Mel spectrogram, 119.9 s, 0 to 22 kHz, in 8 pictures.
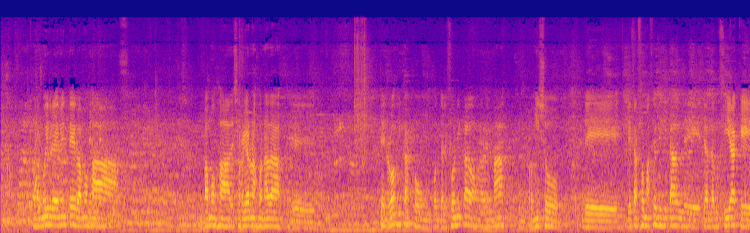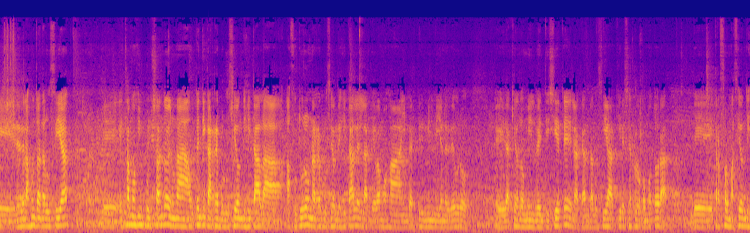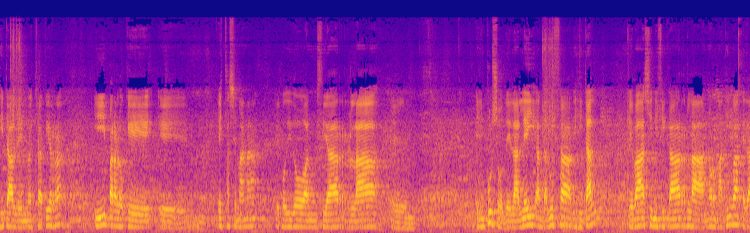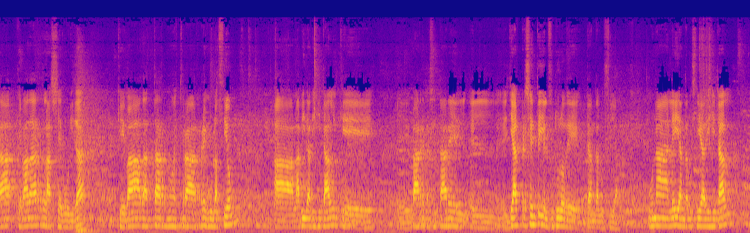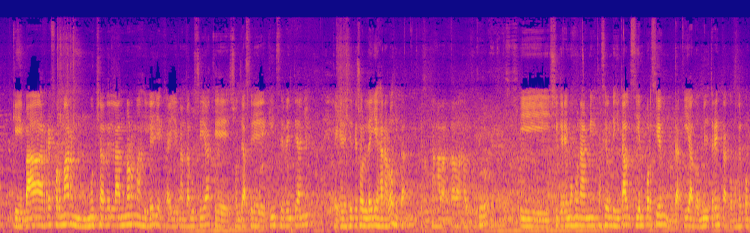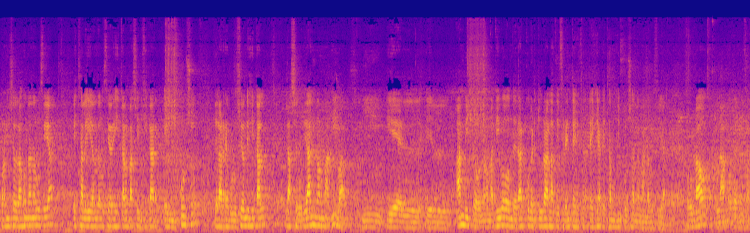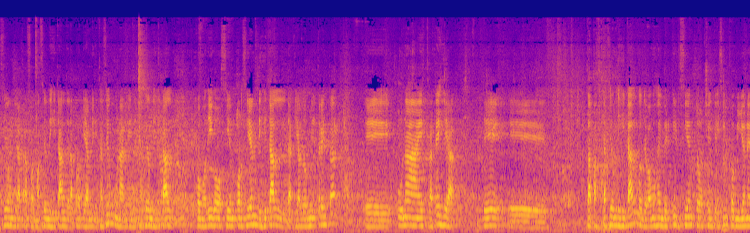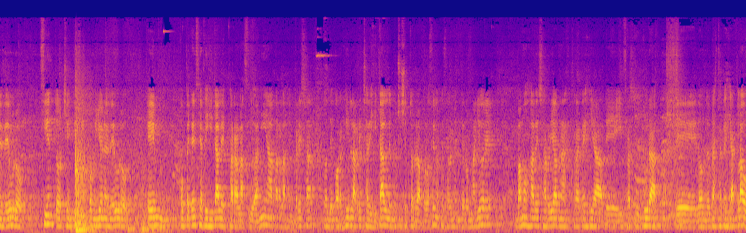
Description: El consejero de la Presidencia, Interior, Diálogo Social y Simplificación Administrativa, Antonio Sanz, ha anunciado este viernes durante su intervención en los Desayunos en Clave Digital que organizan Telefónica y San Telmo Business School en Málaga, que La Agencia Digital de Andalucía (ADA) ha publicado licitación de un Acuerdo Marco para la prestación de servicios de Consultoría, Oficina de Gobierno y Seguimiento de proyectos en materia de tecnología de la información y la comunicación por un valor estimado que ronda los 100 millones de euros.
